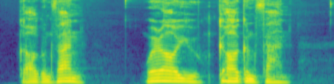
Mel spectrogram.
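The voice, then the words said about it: Deep, loud commanding voice. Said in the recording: “call out in a deep voice that seemed to give him authority over everything else. It was deep and loud.”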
